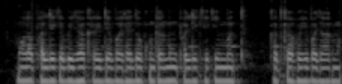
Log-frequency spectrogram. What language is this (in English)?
Chhattisgarhi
